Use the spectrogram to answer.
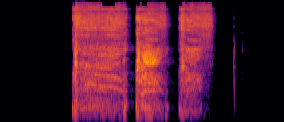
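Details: Adult man, sick for several days with a hoarse voice and improving, gives three quick, harsh cough bursts with a faint catch at the end.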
